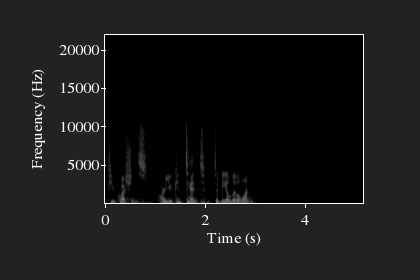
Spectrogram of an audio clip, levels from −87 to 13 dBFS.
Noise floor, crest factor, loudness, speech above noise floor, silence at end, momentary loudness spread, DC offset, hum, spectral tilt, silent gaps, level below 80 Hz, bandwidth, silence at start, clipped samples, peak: under -90 dBFS; 20 dB; -52 LUFS; over 38 dB; 2.2 s; 9 LU; under 0.1%; none; -5.5 dB/octave; none; -68 dBFS; 12.5 kHz; 0 s; under 0.1%; -34 dBFS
